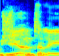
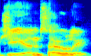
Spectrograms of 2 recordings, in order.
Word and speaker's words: Giantoli: him to realize that it's not gently it should be giantoli because along with uh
